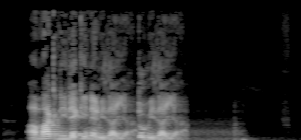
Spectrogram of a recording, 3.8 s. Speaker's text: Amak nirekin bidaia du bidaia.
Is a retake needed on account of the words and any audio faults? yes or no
no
